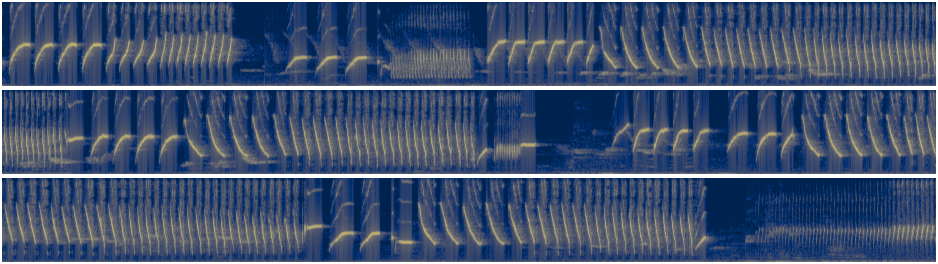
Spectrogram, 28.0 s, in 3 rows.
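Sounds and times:
canary song with fast dense chirping and rapid high trill: 0.0s - 28.0s.

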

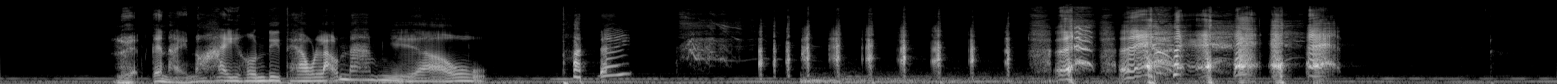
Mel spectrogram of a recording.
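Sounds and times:
speech: 1.5s - 5.0s, 5.7s - 7.0s
laughter: 6.8s - 13.4s
old woman hacking phlegmy cough, trying to clear phlegm from her throat: 10.4s - 13.4s.

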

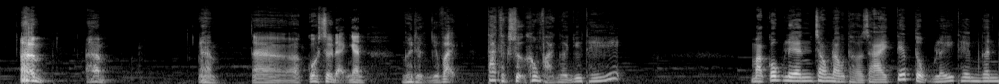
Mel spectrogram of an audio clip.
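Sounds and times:
dry coughs: 0.2s - 1.1s
speech: 0.3s - 1.2s, 2.0s - 6.3s, 7.5s - 9.9s.

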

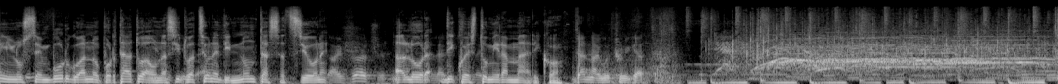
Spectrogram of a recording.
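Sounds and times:
speech: 0.0s - 7.5s
applause added as effect: 7.0s - 10.5s.

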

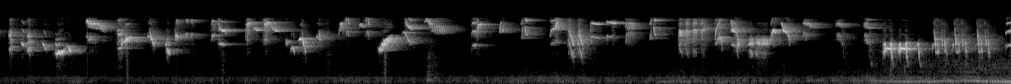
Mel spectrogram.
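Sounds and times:
Orange-headed thrush singing rich whistled and buzzy song: 0.0s - 10.1s.

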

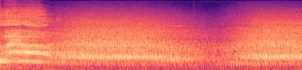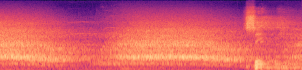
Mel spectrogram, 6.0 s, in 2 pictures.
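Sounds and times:
concert audience at a symphonic rock show chanting: 0.0s - 6.0s.

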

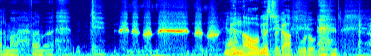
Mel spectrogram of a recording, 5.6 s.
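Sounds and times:
speech: 0.0s - 2.4s, 3.4s - 5.4s
person whistling as a warning signal: 1.7s - 3.4s.

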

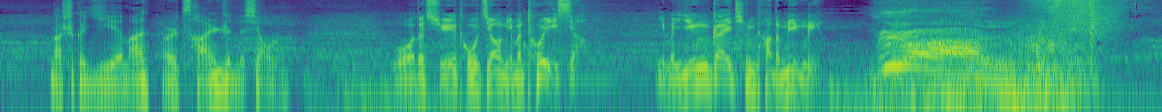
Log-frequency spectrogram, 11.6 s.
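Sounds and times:
speech: 0.5s - 3.0s, 3.9s - 6.0s, 6.6s - 10.8s
monster roaring in anger: 8.7s - 10.8s.

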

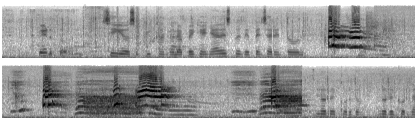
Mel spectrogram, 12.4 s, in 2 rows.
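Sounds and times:
speech: 0.6s - 4.8s, 5.7s - 6.7s, 11.0s - 12.3s
frightened large young dog yelping and whimpering barks: 4.9s - 5.7s, 6.8s - 9.2s, 10.1s - 10.8s.

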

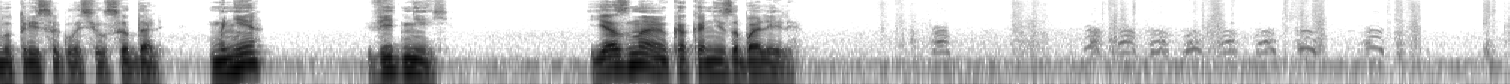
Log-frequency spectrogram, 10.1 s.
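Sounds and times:
steady low hum: 0.0s - 10.0s
speech: 0.1s - 1.8s, 2.4s - 3.0s, 3.9s - 5.4s
yard dog whining yips and soft barks: 7.2s - 9.3s.

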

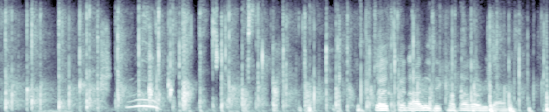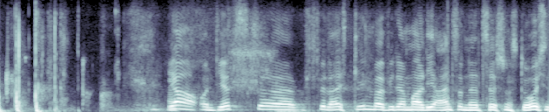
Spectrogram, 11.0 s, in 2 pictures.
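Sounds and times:
applause over open microphones: 0.0s - 6.2s
speech: 3.8s - 5.3s, 7.2s - 10.9s.

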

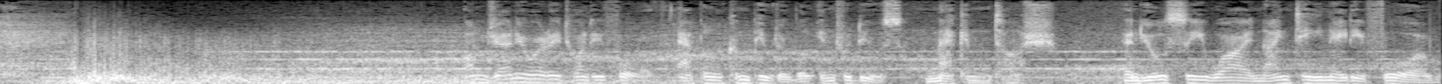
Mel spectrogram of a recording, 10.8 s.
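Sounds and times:
screen exploding from a thrown hammer: 0.0s - 2.8s
speech: 3.7s - 10.7s.

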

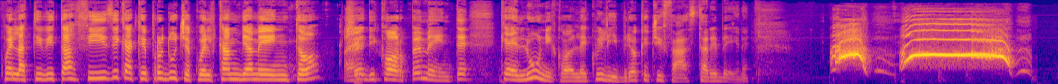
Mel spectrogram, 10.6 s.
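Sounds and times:
speech: 0.0s - 8.5s
person screaming: 8.3s - 10.4s.

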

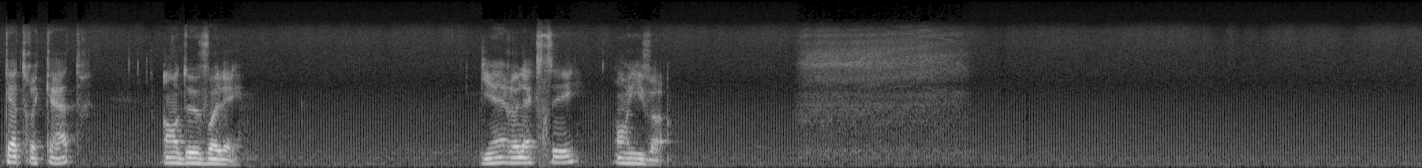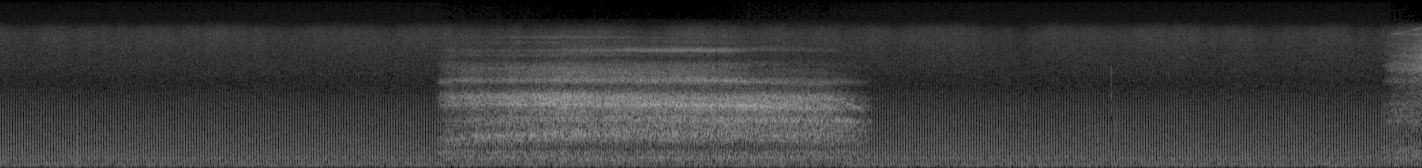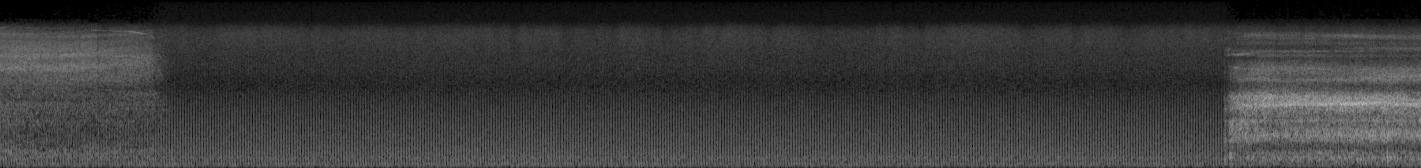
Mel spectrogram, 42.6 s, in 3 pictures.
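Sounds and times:
speech: 0.0s - 1.0s, 1.6s - 2.5s, 4.8s - 6.8s
deep breaths during a relaxation exercise: 8.0s - 9.8s, 18.6s - 23.0s, 28.0s - 30.2s, 40.7s - 42.6s.

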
